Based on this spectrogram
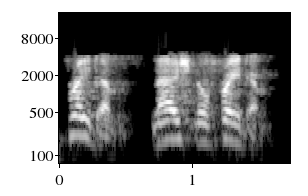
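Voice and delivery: ordinary talk, nothing marked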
